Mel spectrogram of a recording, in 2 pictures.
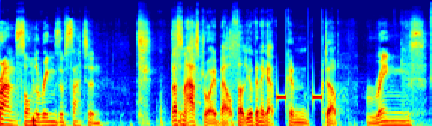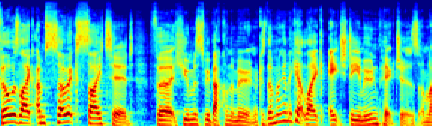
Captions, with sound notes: - Prance on the rings of Saturn. - That's an asteroid belt, Phil. You're gonna get (beep) up. - Rings. - Phil was like, "I'm so excited for humans to be back on the moon. 'Cause then we're gonna get like HD moon pictures."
